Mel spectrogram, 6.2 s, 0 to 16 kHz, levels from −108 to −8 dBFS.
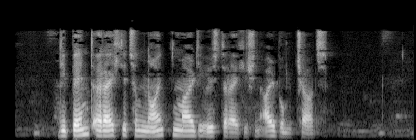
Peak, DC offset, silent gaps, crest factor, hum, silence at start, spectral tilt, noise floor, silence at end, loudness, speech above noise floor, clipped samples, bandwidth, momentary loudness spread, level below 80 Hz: -6 dBFS; under 0.1%; none; 22 dB; none; 0.9 s; -5 dB/octave; -69 dBFS; 1.35 s; -26 LUFS; 44 dB; under 0.1%; 7.4 kHz; 14 LU; -80 dBFS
